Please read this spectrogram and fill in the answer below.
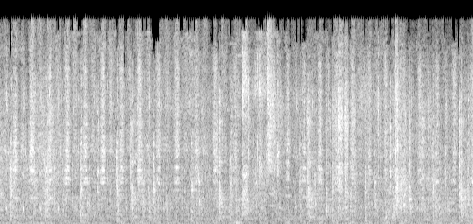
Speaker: Oh, that one sounds nice, doesn't it? Come on, take a snort. Nice. One more snort. Amazing how long they freewheel for, eh?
